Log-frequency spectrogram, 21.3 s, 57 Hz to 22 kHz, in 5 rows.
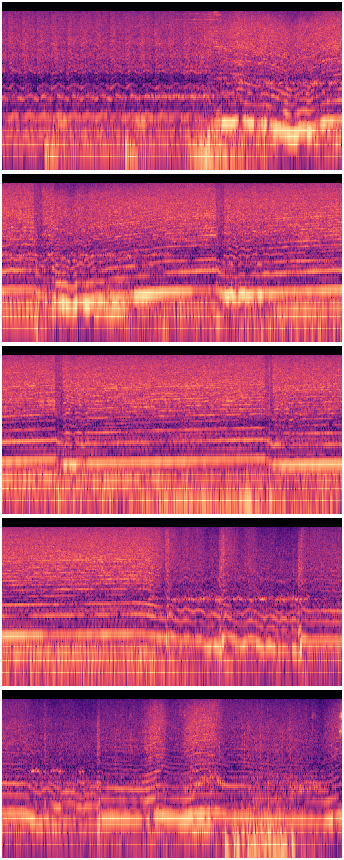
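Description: A video game race car engine, an Aston Martin DBR9 or 1966 Ford GT at Le Mans, revs continuously, its pitch climbing and dropping with each gear shift, loud and close with no talking.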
